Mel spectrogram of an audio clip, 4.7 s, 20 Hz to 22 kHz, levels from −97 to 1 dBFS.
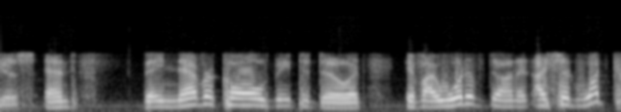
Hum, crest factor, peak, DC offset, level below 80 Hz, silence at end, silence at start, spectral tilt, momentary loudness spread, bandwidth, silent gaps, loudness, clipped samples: none; 14 dB; -8 dBFS; under 0.1%; -70 dBFS; 0 s; 0 s; -9 dB/octave; 8 LU; 3.9 kHz; none; -23 LUFS; under 0.1%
